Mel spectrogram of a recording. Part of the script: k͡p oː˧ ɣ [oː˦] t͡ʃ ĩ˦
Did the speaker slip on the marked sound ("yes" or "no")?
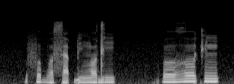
no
